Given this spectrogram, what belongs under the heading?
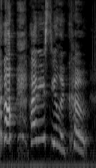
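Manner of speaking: laughing retry. Shown as a demonstration. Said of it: "I told it wrong".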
